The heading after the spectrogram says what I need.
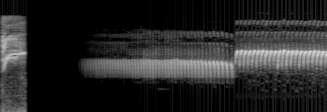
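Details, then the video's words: Belgian canary in progressive campainha song: a short whistled note, a pause, then a low rolling trill that grows steadily louder before stepping up to a higher, bright rattling tour. "CANÁRIO BELGA CAMPAINHA PURO - CANARY SINGING"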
